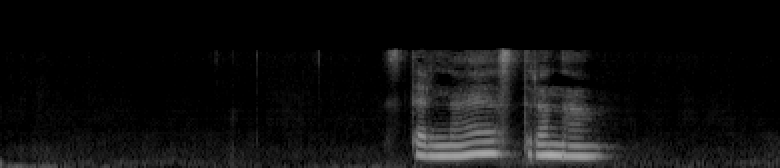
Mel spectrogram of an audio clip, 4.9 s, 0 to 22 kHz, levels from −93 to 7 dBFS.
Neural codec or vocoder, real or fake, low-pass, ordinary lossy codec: codec, 24 kHz, 0.9 kbps, DualCodec; fake; 7.2 kHz; MP3, 32 kbps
